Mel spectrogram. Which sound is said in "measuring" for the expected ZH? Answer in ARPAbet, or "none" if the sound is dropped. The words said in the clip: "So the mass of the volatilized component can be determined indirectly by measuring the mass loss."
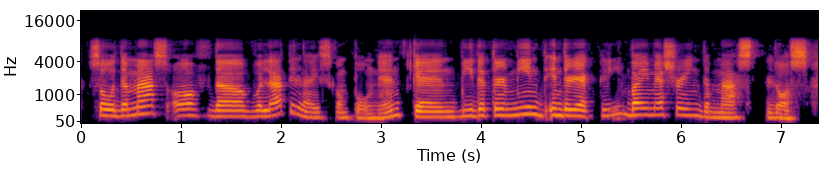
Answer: SH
